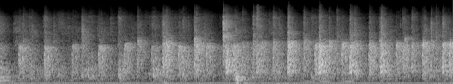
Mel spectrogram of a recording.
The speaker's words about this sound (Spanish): Denle una de palmas al Señor con todo su corazón, hermano.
